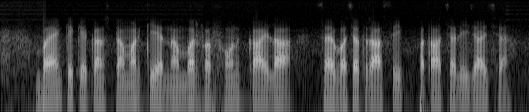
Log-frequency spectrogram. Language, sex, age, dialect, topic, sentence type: Maithili, male, 18-24, Eastern / Thethi, banking, statement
